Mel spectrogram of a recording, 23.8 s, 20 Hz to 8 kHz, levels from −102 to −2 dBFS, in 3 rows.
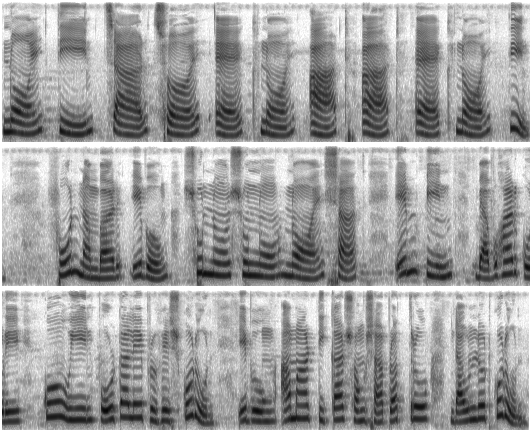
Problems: background sounds at intervals, continuous background conversations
